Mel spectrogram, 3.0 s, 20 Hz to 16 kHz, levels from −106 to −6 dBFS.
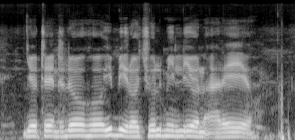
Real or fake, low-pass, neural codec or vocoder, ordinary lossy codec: fake; 14.4 kHz; vocoder, 44.1 kHz, 128 mel bands every 256 samples, BigVGAN v2; none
